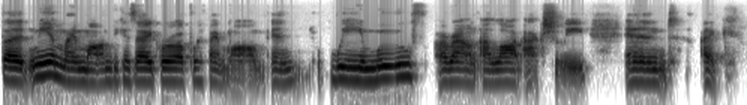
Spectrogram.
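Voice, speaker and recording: Chatty young woman with a lowish voice. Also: steady tone, normal speed, darkish tone, dull audio. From Shanghai, China. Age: young adult. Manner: chatty, giggly, frequent use of "like". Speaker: interview guest, university student. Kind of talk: casual chat, personal anecdotes.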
